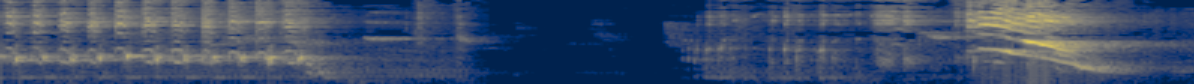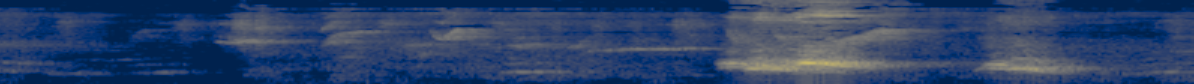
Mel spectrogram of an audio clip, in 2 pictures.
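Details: Hill myna mimicking sirens and a woman's screams, recorded to coax silent mynas into calling: a grating buzzy phrase, scattered soft notes, then a sharp falling shriek and two hoarse, muffled squawks near the end.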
